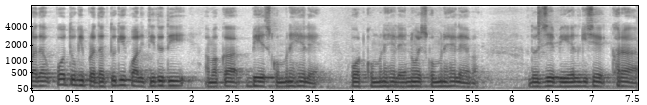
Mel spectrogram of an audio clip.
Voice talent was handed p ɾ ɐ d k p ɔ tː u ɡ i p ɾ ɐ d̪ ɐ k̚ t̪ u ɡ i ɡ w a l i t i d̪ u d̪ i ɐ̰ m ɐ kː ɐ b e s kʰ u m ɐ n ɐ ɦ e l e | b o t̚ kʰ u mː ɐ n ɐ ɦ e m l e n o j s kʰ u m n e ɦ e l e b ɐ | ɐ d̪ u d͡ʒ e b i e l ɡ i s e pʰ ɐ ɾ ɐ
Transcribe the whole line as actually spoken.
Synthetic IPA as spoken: p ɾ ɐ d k p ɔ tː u ɡ i p ɾ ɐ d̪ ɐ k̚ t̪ u ɡ i k w a l i t i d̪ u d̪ i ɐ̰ m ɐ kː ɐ b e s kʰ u m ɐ n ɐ ɦ e l e | b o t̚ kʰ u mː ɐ n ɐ ɦ e l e n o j s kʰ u m n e ɦ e l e b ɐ | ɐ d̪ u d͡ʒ e b i e l ɡ i s e kʰ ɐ ɾ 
